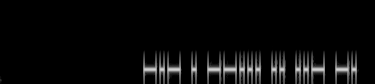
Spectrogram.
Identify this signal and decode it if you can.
Morse code, heard as a keyed tone, about 30 wpm, 700 Hz. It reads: KE7IUN
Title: USA Call Signs Repeated 3x 30wpm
